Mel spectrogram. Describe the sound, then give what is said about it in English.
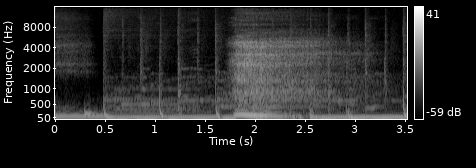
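A deep inhaled breath is taken on cue during a group breathing exercise. A short airy rush of breath, loudest in the middle, rises over steady background music tones and soft clicks. “So on three, we're gonna take a deep breath. One, two, three.”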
